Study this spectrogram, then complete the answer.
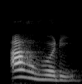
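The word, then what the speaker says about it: avó: with the acute accent vowels with the acute accent will be stressed and pronounced with open pronunciation avo this word means grandmother if said with a closed vowel it would mean grandfather and with no accent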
